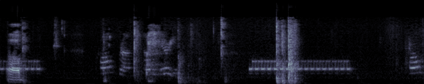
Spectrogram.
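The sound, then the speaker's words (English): A telephone rings in two bursts of loud, warbling electronic trills: a short one at the start and a longer pulsing one later. A voice talks in the gap between them. “Sorry about the noise there, folks. Sorry for that distraction. Should have disconnected that phone before we began here today.”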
